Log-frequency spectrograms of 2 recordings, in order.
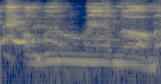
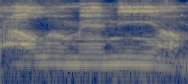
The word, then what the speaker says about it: aluminium: It's a whole extra syllable, isn't it? Aluminum, aluminium, yeah. Makes sense. I know. I'm like. Yeah, it's an extra. It's an extra NI.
